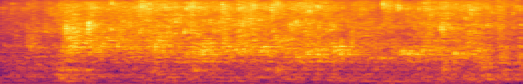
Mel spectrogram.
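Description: A toilet flushing, a steady rushing swirl of water that starts abruptly and runs loud and close for about two seconds, with no voices.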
